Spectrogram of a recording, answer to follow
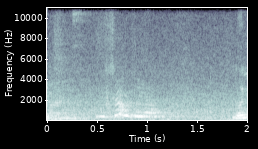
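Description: A dog's brief high yelp, rising then falling in pitch, about half a second in, heard during a pause in a woman's speech.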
